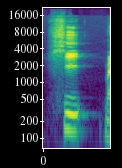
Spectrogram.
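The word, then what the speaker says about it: 姫: on its own uh okay on its own it would be he me accent presented on the first syllable he uh and of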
